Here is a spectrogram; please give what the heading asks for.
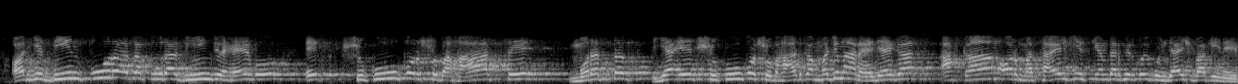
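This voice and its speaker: A man with a high voice delivers a Friday sermon in a large hall that rings with long reverb. He repeats key phrases and poses rhetorical questions. The sound is thin and tinny, like a phone line. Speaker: preacher.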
